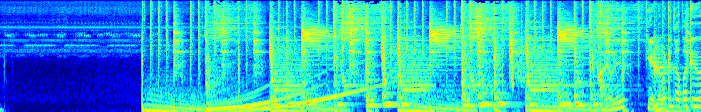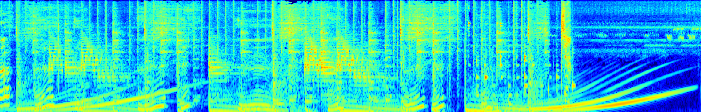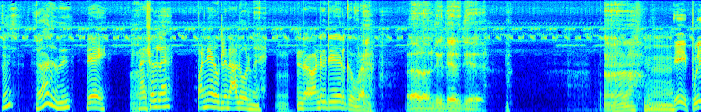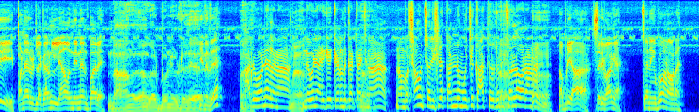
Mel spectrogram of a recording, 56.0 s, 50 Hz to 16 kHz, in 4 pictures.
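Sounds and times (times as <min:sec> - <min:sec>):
crickets chirping: 0:00.0 - 0:56.0
rising synthesizer tone: 0:03.0 - 0:08.7, 0:14.5 - 0:17.9, 0:23.3 - 0:28.0
person making quavering cries: 0:14.5 - 0:19.8, 0:20.4 - 0:28.0.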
